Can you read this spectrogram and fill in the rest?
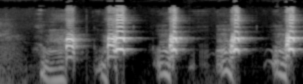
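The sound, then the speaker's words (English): A goose call is blown in five loud, evenly spaced honks, each breaking upward into a sharp cluck, with no talking. “And I know you're not going to get crazy aggressive on a goose oh, call like all. you would for for uh, honkers or anything.”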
